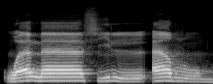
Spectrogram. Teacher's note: Aliran suara pada dhad lebih panjang daripada aliran suara pada ra, ya. Karena ra dia bainiyah sedangkan dhad rakhawah.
